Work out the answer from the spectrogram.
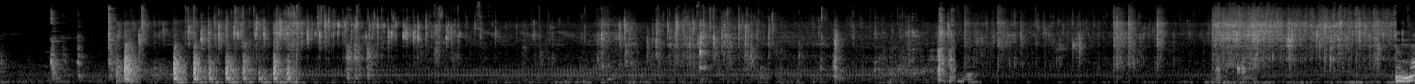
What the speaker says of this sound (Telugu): పోపు పెట్టేస్తా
